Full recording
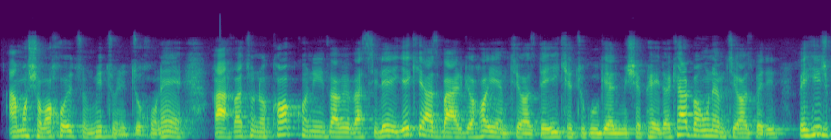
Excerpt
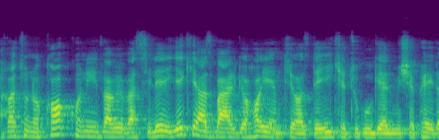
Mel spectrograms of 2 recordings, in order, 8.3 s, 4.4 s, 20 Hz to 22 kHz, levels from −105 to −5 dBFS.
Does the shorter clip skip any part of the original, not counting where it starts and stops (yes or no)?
no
